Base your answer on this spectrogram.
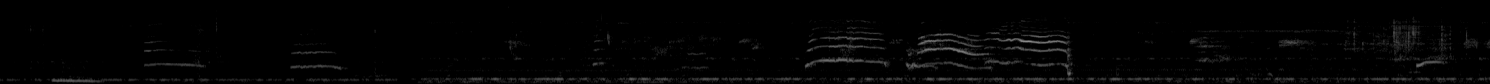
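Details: Kittens and their mother cat meowing loudly: a few short mews early, then a burst of high, wavering, rising-and-falling kitten cries around the middle, with a steady electrical hum beneath.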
